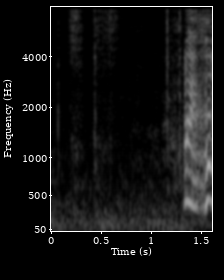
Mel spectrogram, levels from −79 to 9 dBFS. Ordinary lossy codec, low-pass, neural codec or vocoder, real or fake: none; none; codec, 16 kHz, 16 kbps, FunCodec, trained on Chinese and English, 50 frames a second; fake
